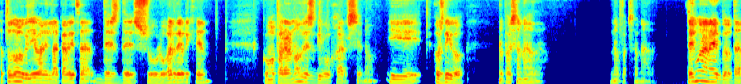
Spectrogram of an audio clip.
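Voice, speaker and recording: Long, frequent pauses mark this man's speech. He talks with a Catalan accent. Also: moderate pace. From Catalonia, Barcelona. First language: Catalan (speaking Spanish). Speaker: pastor. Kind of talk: reflective talk. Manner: casual, with hesitations.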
